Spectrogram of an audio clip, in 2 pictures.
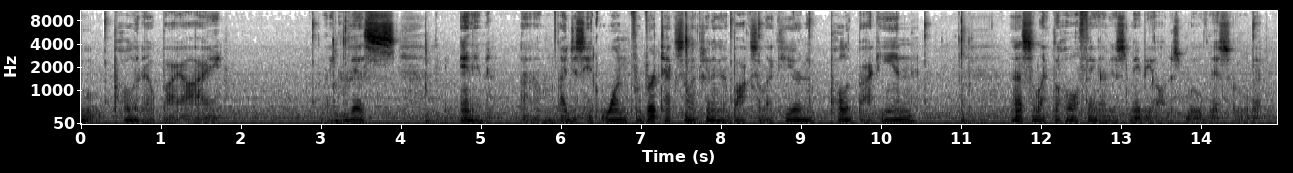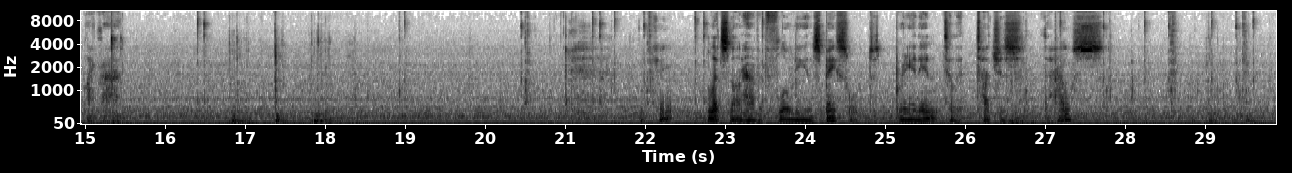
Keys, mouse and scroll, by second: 0.3 click, 3.3 alt+a, 4.3 1, 7.6 b, 9.1 click, 11.0 a, 12.5 click, 15.3 z, 16.9 alt+a, 17.4 Tab, 17.9 alt+a, 18.1-19.0 scroll down 4, 19.0 middle click, 19.0-20.2 scroll down 1, 20.7 scroll up 2, 21.3 click, 21.6 middle click, 22.5 click, 23.5 click, 26.6 alt+a, 26.8-27.2 scroll down 4, 27.2 middle click, 27.9 scroll down 1, 28.2 middle click, 28.8 scroll up 3, 29.1 shift+middle click, 29.6 middle click.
